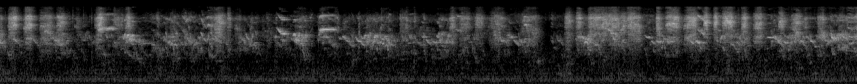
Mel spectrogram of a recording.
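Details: Budgerigars giving a dense, continuous chattering warble of high, scratchy chirps and squeaks, overlapping without pause, with a short dip in loudness midway before the busy twittering resumes.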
